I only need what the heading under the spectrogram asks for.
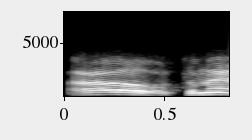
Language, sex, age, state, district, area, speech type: Odia, male, 60+, Odisha, Jharsuguda, rural, conversation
